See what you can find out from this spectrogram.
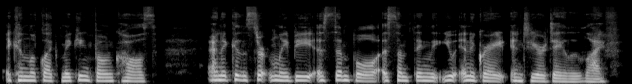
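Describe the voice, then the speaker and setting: A woman's voice: on the low side, darkish tone, no room sound, studio quality. A woman hosting a podcast, inviting and emphatic as she introduces her guest. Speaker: podcast host.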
